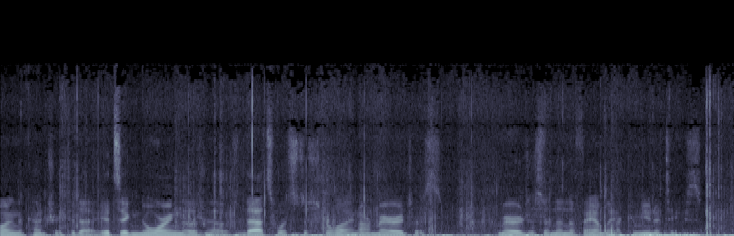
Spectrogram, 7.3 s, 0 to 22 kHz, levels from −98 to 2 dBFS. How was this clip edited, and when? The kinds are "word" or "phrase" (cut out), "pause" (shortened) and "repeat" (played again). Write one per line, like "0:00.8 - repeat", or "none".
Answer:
0:02.0 - word
0:03.6 - phrase
0:05.4 - word
0:06.2 - word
